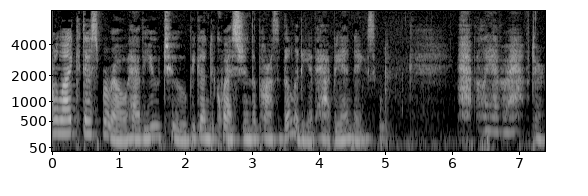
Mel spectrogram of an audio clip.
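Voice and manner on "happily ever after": very quiet, soft, high whisper. Narrator reading a character's words as a spool of thread stops: whisper. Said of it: "whispered Despereaux".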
